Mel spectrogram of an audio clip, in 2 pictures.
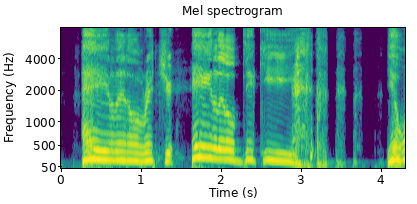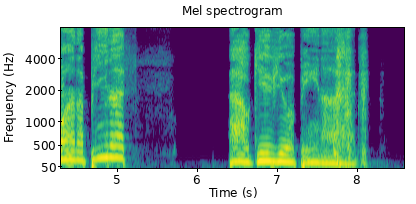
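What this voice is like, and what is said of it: Imitates another person's voice. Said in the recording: “full-on Jack Nicholson ... He's always Jack ... my second impersonation today”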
